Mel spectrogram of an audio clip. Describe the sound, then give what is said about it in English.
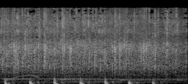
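A church audience applauds, the clapping sustained over a steady, regular low thumping beat that repeats throughout. “So as the family of God, can we just put our hands together one more time and welcome people into God's family today?”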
